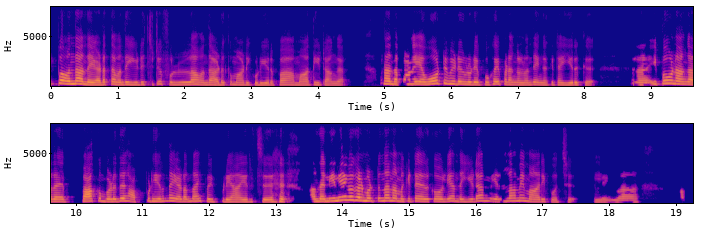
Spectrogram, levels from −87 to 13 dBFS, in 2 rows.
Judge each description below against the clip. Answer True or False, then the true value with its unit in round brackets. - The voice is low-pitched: False (220 Hz)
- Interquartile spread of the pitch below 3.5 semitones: False (4.0 semitones)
